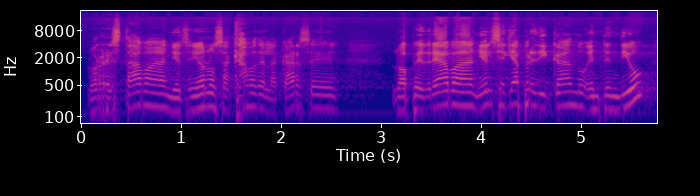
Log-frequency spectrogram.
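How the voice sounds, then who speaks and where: A man preaching a sermon as pastor, emphatic, swinging between loud urgency and hushed earnestness as he speaks straight to the congregation. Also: on the high side, long reverb tail. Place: church.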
